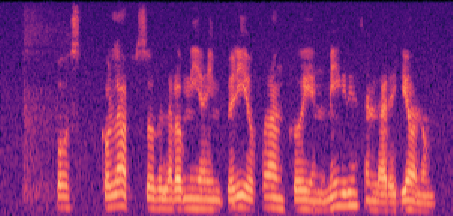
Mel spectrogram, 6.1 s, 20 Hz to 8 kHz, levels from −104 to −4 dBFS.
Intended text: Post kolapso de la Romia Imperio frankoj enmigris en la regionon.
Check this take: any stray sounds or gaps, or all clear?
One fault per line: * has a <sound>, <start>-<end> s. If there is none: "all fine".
all fine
